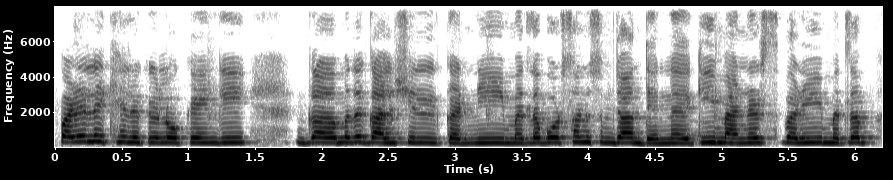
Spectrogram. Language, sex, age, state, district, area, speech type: Dogri, female, 18-30, Jammu and Kashmir, Samba, rural, spontaneous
